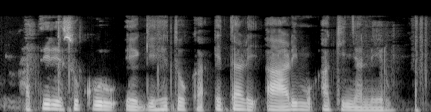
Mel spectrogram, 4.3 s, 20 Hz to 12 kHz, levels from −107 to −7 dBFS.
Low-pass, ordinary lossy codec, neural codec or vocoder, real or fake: 7.2 kHz; MP3, 96 kbps; none; real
